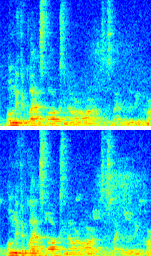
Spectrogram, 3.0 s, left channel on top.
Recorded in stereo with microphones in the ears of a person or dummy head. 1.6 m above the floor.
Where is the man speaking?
10° left (ahead or behind), 0.8 m; by 3.0 s 30° right (ahead or behind), 2.0 m.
